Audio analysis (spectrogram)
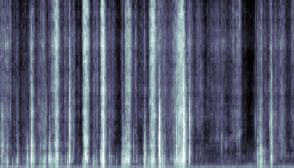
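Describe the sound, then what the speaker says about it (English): Paper is torn by hand from a printed copy of a vintage envelope, giving a series of close, short ripping bursts in an uneven rhythm, then a quieter pause and a few softer tears. "We're just going to have a little tear."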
